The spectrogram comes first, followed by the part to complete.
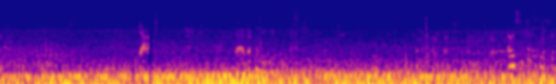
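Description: Steady low rumble of a moving vehicle, with faint voices now and then.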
